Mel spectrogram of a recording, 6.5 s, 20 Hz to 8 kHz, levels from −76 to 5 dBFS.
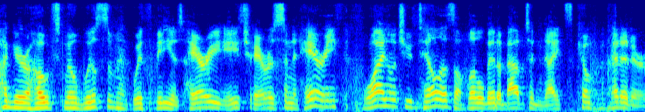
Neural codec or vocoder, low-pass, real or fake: codec, 16 kHz in and 24 kHz out, 0.6 kbps, FocalCodec, streaming, 4096 codes; 7.2 kHz; fake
